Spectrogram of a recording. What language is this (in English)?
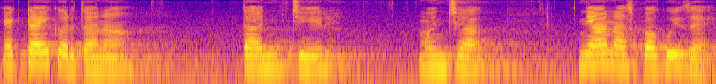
Konkani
